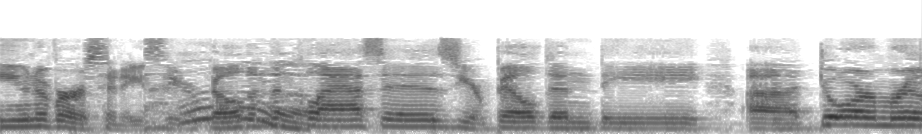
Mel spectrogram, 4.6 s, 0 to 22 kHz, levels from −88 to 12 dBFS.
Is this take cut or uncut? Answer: cut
